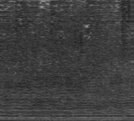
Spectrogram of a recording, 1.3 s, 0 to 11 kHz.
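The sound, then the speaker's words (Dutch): Dense, loud, continuous buzzing of a swarm of about 5,000 bees that had settled inside a parked car with its windows open, a steady droning hum with no talking. “5.000 bijen. Nee. Dus niet 10, niet 20, 5.000 bijen.”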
